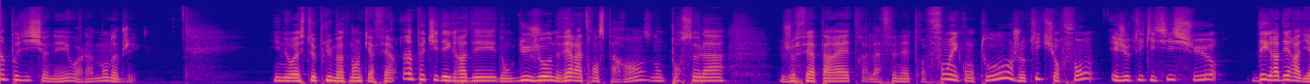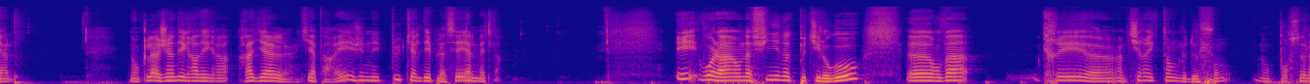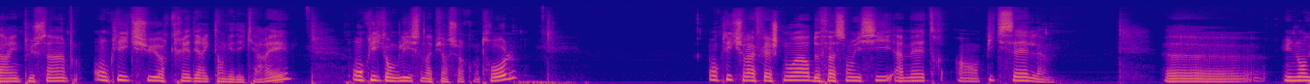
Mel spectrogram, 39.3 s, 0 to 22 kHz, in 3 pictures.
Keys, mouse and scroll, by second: 8.7 click, 10.2-11.6 drag, 13.3 click, 16.3-18.8 drag, 19.3 click, 20.1 KP_Subtract, 21.3 click, 22.2-23.6 drag, 25.1 click, 28.4 click, 29.6-31.5 ctrl+drag, 33.5 click, 35.6 click, 36.6 click, 38.9 click.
